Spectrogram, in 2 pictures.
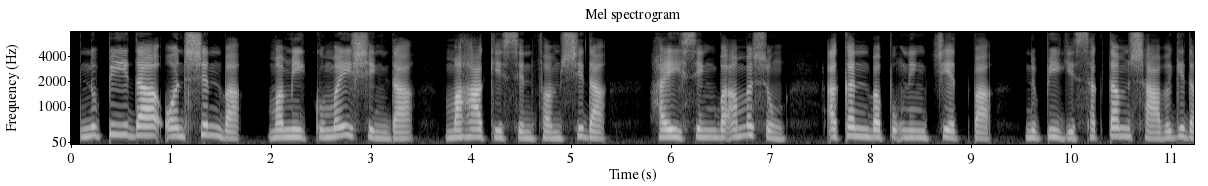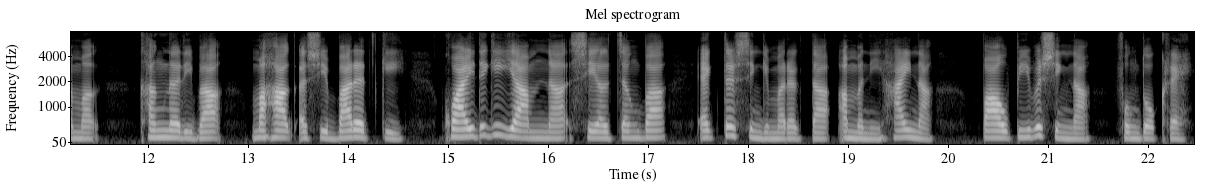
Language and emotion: Manipuri, neutral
